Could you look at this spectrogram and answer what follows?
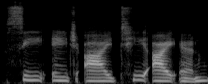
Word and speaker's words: chitin: Again, chitin, spelled CHITIN, which you have to break down off that mushroom to get the health benefits, is pronounced chitin.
